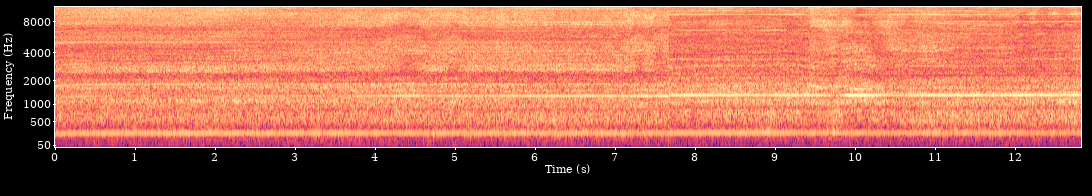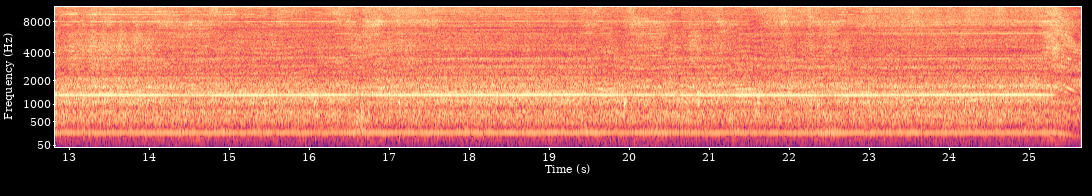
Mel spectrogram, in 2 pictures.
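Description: Electric heat gun running steadily, its fan blowing hot air with a low hum and a higher whine over the rush of air, cutting off near the end. It is heating a brass wool soldering-tip cleaner to melt out the trapped solder.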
